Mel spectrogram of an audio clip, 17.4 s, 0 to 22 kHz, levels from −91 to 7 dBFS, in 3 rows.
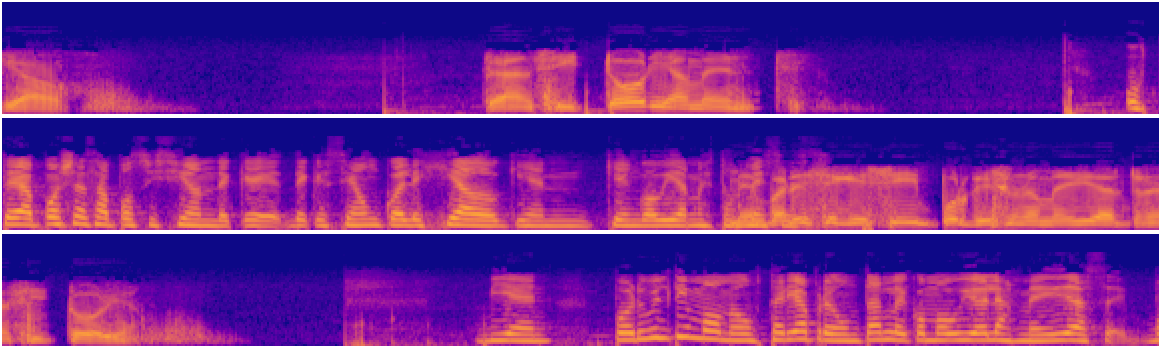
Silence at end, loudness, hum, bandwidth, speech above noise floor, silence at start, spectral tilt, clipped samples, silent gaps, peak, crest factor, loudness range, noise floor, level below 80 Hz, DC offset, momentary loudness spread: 0 s; -20 LUFS; none; 7 kHz; 48 dB; 0 s; -7 dB/octave; under 0.1%; none; 0 dBFS; 20 dB; 5 LU; -68 dBFS; -50 dBFS; under 0.1%; 16 LU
